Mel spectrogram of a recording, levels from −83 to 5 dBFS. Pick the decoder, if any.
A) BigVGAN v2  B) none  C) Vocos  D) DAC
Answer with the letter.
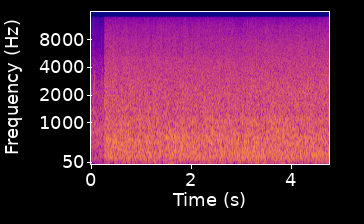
A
